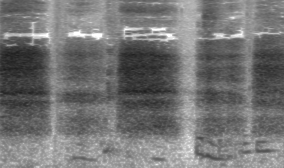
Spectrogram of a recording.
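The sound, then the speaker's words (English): A voice imitates a smoker with damaged lungs breathing heavily, giving several loud, rasping, laboured breaths in a steady rhythm with short pauses between them. “because she was a smoker, every time she would do that, she would just breathe very, very heavily because her lungs were damaged.”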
